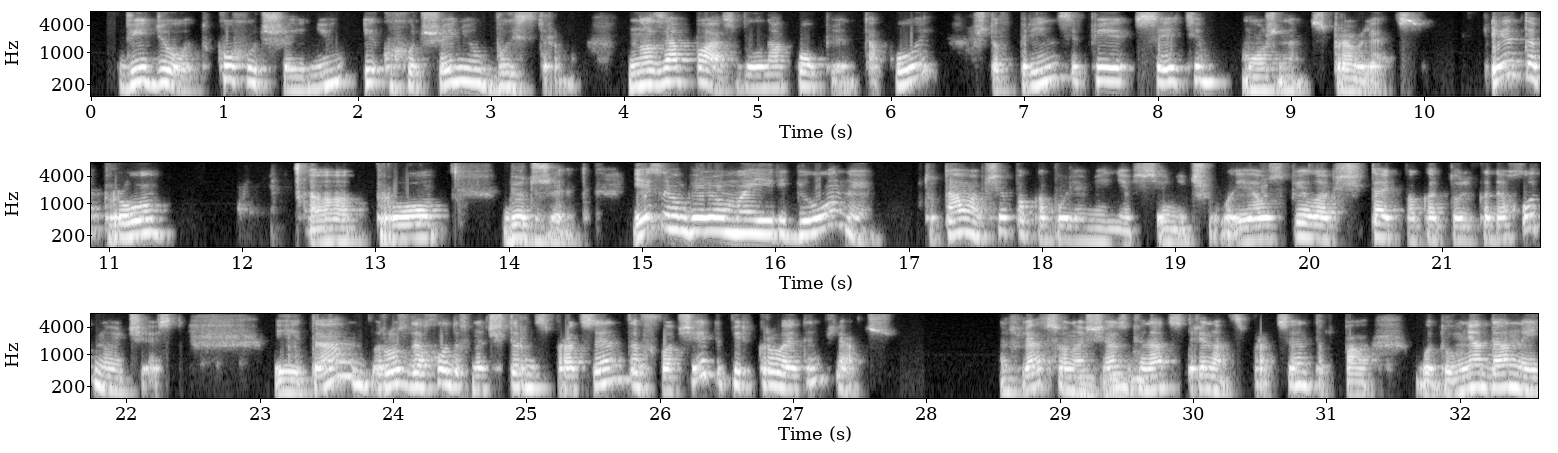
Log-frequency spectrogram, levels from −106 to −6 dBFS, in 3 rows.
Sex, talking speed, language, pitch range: female, 120 wpm, Russian, 180-250 Hz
